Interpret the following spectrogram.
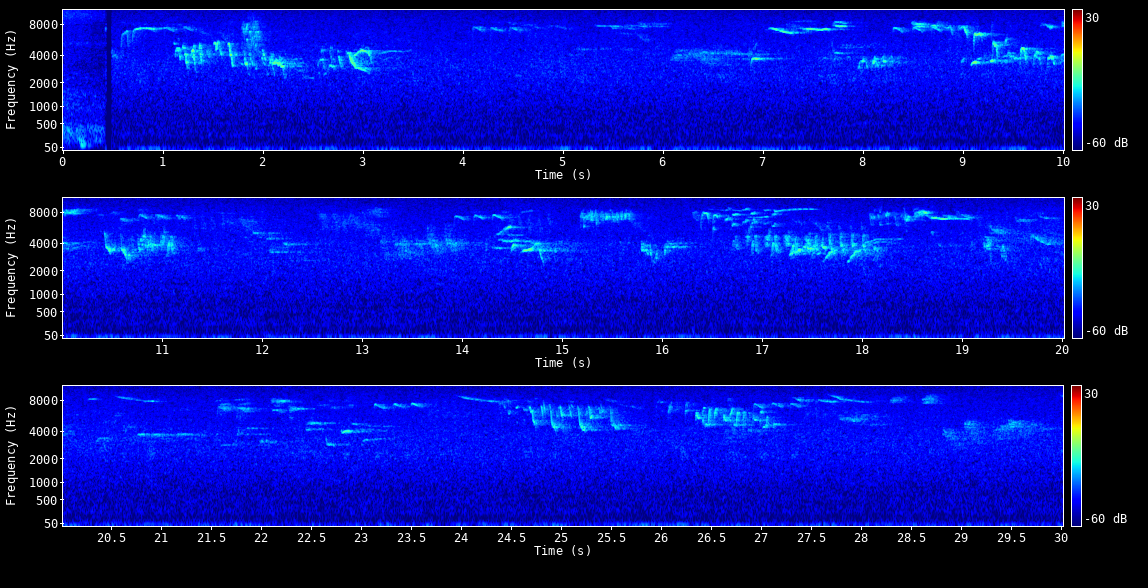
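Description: Faint, high-pitched chirping of small birds, a scatter of short calls over a low steady hiss.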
